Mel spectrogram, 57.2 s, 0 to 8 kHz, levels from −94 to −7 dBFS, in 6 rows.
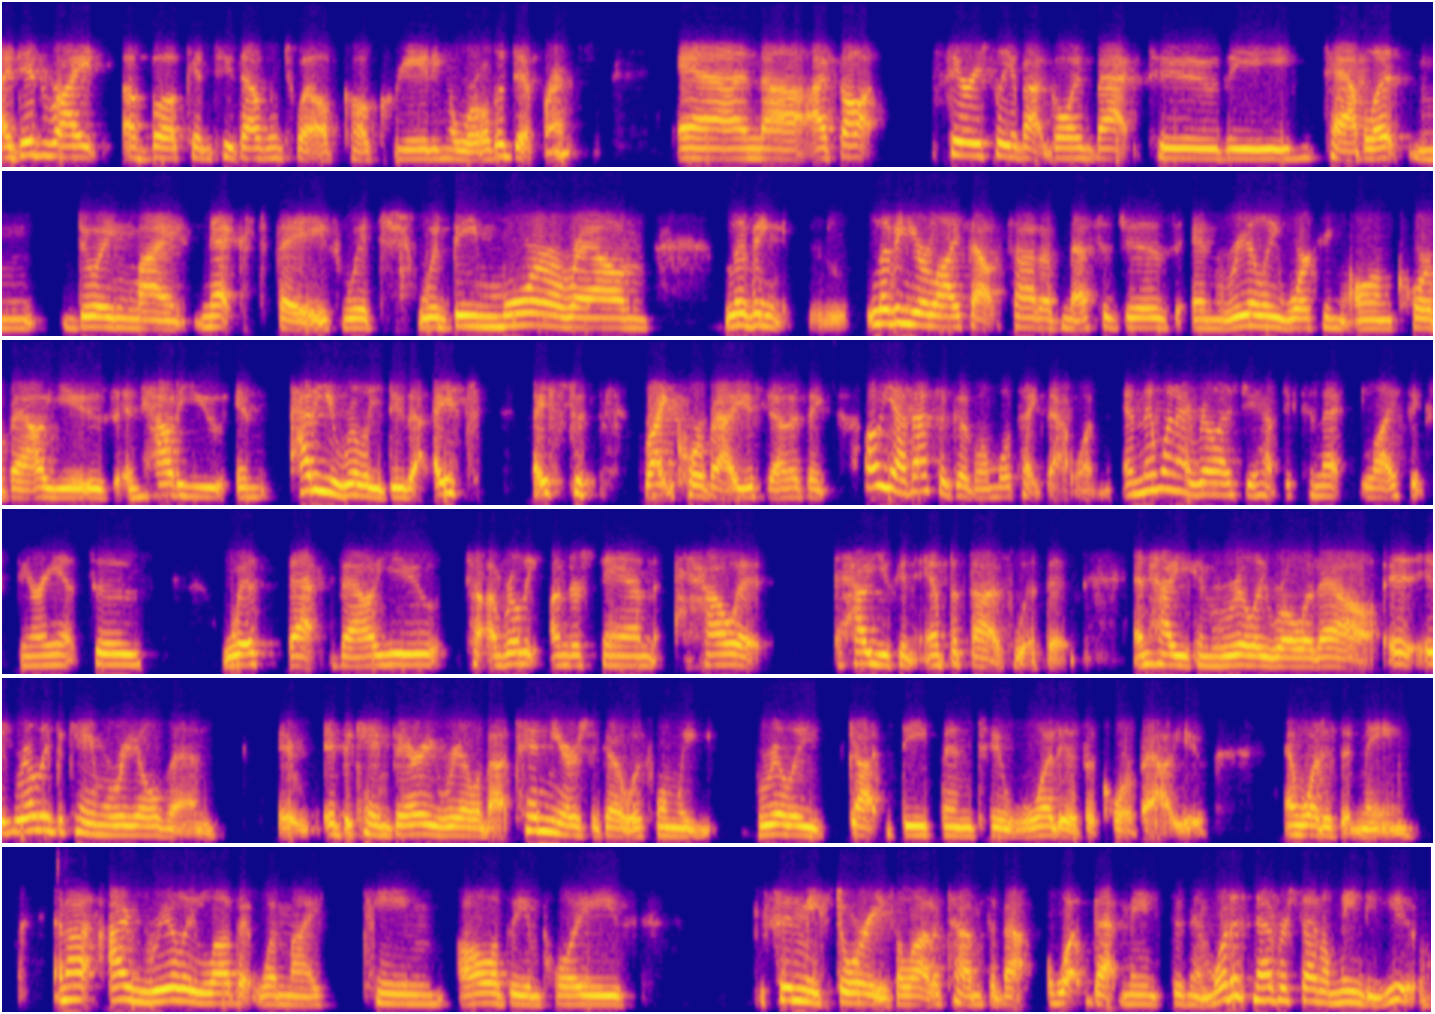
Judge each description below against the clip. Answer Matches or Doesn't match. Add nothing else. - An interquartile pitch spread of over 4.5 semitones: Matches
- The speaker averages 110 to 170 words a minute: Doesn't match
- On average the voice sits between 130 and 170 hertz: Doesn't match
